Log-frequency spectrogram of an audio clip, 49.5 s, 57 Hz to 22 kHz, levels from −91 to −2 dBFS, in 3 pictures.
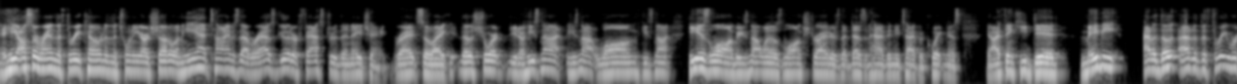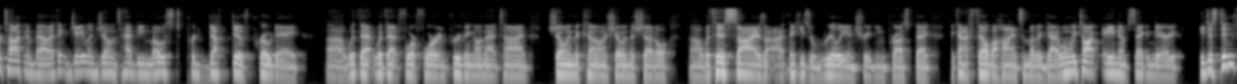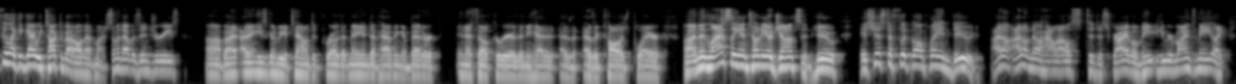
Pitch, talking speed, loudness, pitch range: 125 Hz, 245 wpm, -26 LUFS, 110-150 Hz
